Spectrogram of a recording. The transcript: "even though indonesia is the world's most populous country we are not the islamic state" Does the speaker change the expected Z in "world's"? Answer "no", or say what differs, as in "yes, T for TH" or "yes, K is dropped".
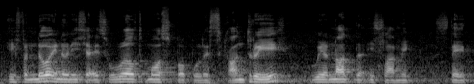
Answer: yes, Z is dropped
